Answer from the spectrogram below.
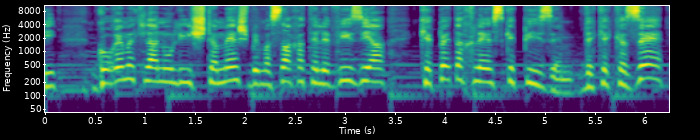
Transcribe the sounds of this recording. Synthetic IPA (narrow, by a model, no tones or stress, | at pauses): ɡo̞ʁe̞me̞t̪lanuleiʃtame̞ʃbe̞masaχat̪e̞le̞vizja | ke̞pe̞t̪aχle̞ːskepizemveke̞kaze̞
